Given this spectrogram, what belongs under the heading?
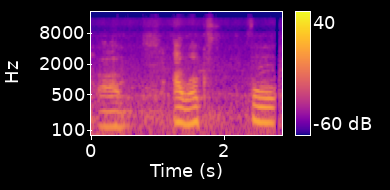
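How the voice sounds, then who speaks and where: Over noticeable background noise, a man with a Cape Town accent speaks at a medium pitch with fairly even intonation. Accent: South African (Cape Town) English. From South Africa, Cape Town. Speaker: fitness vlogger. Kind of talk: casual livestream talk. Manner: hesitant, many fillers.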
